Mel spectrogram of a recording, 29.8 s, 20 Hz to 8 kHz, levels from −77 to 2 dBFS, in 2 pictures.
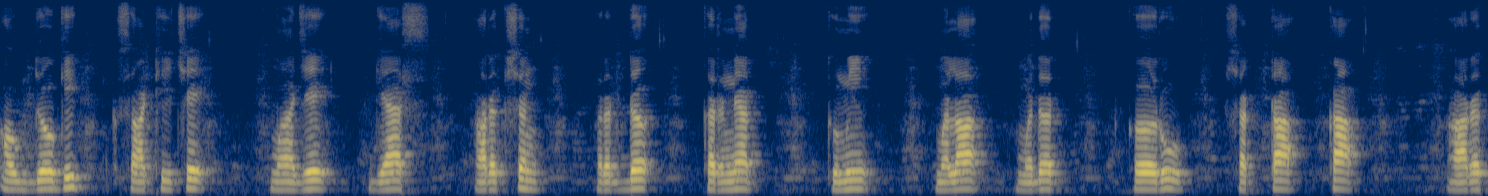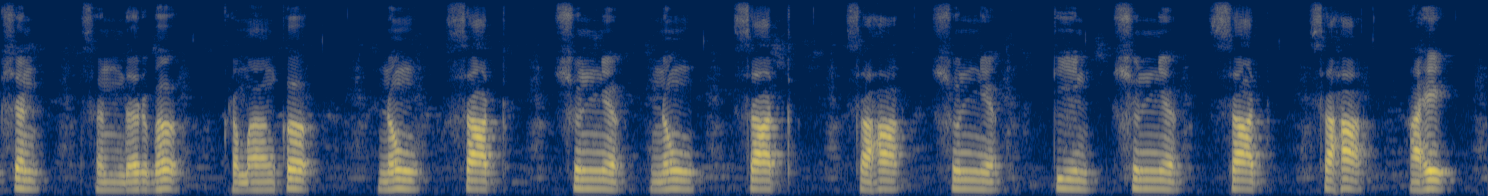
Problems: none marked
